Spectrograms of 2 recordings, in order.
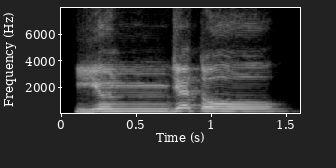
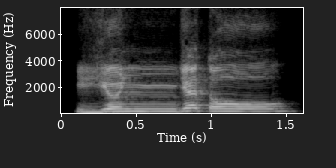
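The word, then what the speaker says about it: युञ्जतो: युज युज यु देखिए यहां पे जो ञ वाला जो च झ ञ का जो है है उसका उच्चारण आएगा युज और यहां यहां पे हमको उस पर आघात भी देना है। तो ये कैसे होगा? युजतो युजतो युजतो इस प्रकार से बोलेंगे।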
